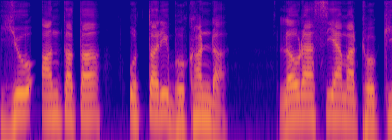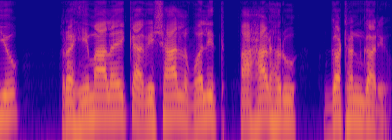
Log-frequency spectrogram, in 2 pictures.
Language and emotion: Nepali, neutral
